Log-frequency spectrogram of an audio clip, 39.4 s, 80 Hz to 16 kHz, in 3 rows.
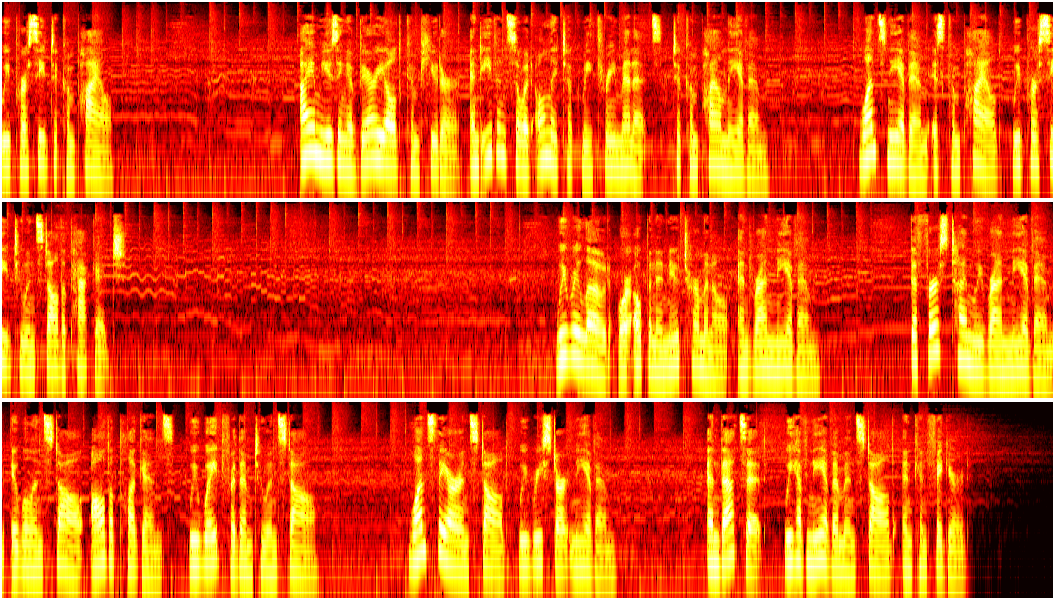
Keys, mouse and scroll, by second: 0.9 ctrl+c, 1.3-2.6 ctrl+drag, 2.8 ctrl+l, 3.4 ctrl+shift+v, 3.9 space, 6.4 Return, 8.8 Return, 10.0 Return, 10.6 ctrl+super+h, 14.3 click, 16.1 ctrl+l, 16.5 ctrl+v, 16.9 space, 17.5 Return, 21.8 ctrl+*, 22.6 ctrl+*, 22.7-24.2 typing, 30.4-32.7 typing, 33.0 Return, 34.1 shift+;, 34.8 Return, 36.1-39.4 typing, 37.7 Right.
